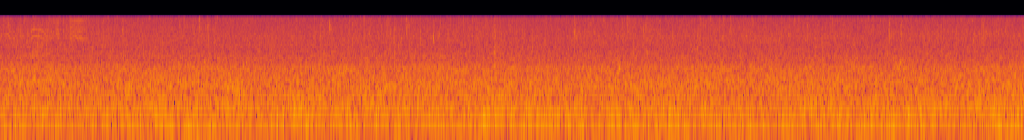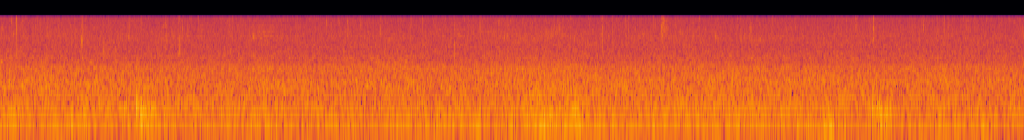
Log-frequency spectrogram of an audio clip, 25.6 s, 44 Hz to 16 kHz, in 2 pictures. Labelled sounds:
16.0	16.3	Pacific white-sided dolphin, 3.9 to 4.2 kHz

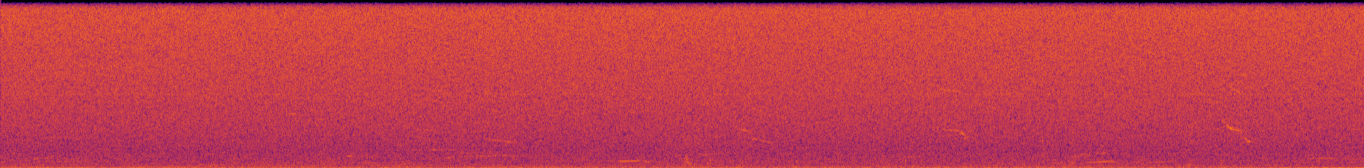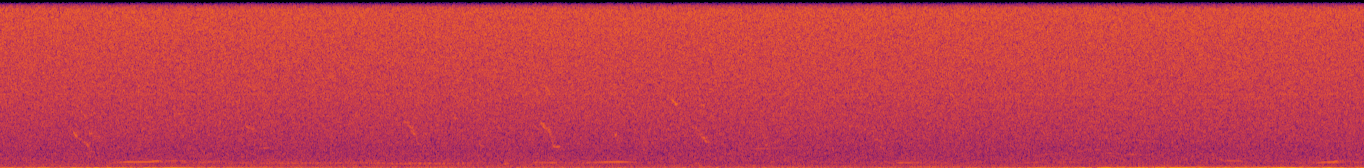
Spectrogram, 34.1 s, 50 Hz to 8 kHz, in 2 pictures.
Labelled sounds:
11.8	12.1	humpback whale, 1.6 to 2.0 kHz

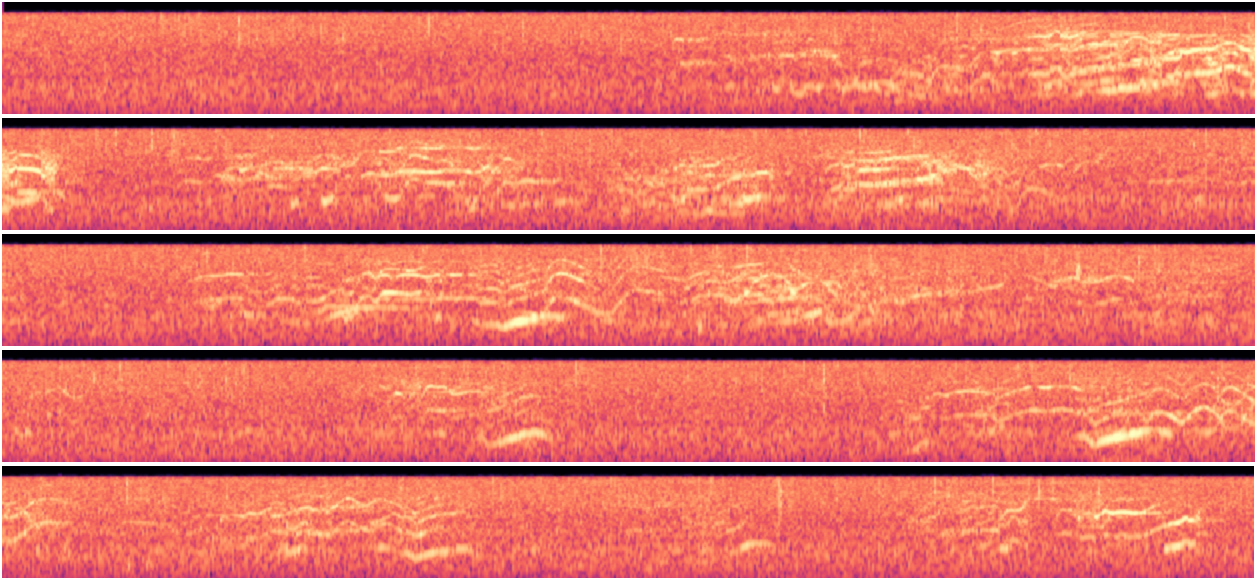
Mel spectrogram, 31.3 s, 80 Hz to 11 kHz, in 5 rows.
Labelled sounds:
3.7	6.6	killer whale, offshore, 0.78 to 4.7 kHz
7.3	9.1	killer whale, offshore, 1.2 to 5.1 kHz
9.5	11.0	killer whale, offshore, 1.4 to 4.1 kHz
11.3	12.4	killer whale, offshore, 1.0 to 1.9 kHz
13.4	15.7	killer whale, offshore, 0.78 to 4.9 kHz
16.0	16.8	killer whale, offshore, 0.78 to 3.4 kHz
17.1	18.2	killer whale, offshore, 1.7 to 3.2 kHz
20.9	21.6	killer whale, offshore, 0.78 to 3.8 kHz
23.4	25.4	killer whale, offshore, 0.78 to 4.8 kHz
26.0	27.5	killer whale, offshore, 0.78 to 3.6 kHz
29.7	30.1	killer whale, offshore, 1.3 to 1.8 kHz
30.4	31.2	killer whale, offshore, 1.3 to 3.5 kHz

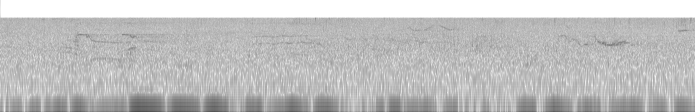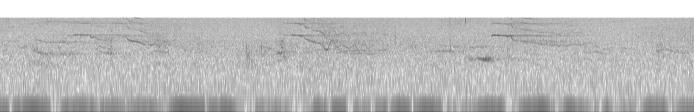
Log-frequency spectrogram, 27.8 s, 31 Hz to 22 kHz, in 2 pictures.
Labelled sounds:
1.4	3.4	killer whale, Bigg's (transient), Gulf of Alaska transient, 1.6 to 3.0 kHz
11.1	12.7	killer whale, Bigg's (transient), Gulf of Alaska transient, 1.3 to 2.8 kHz
15.3	17.2	killer whale, Bigg's (transient), Gulf of Alaska transient, 1.4 to 8.0 kHz
19.6	21.7	killer whale, Bigg's (transient), Gulf of Alaska transient, 0.78 to 8.0 kHz
23.7	26.5	killer whale, Bigg's (transient), Gulf of Alaska transient, 0.86 to 8.0 kHz
26.9	27.7	killer whale, Bigg's (transient), Gulf of Alaska transient, 0.81 to 1.9 kHz

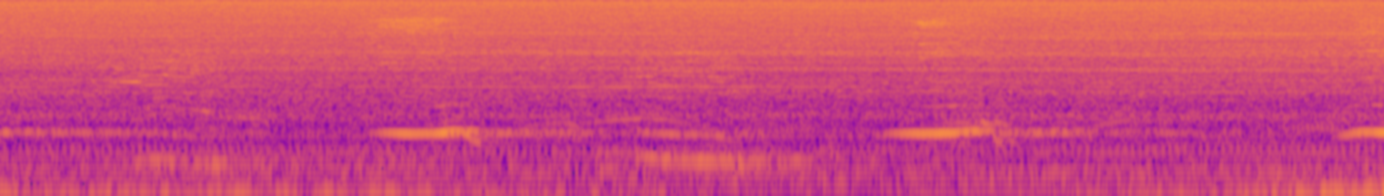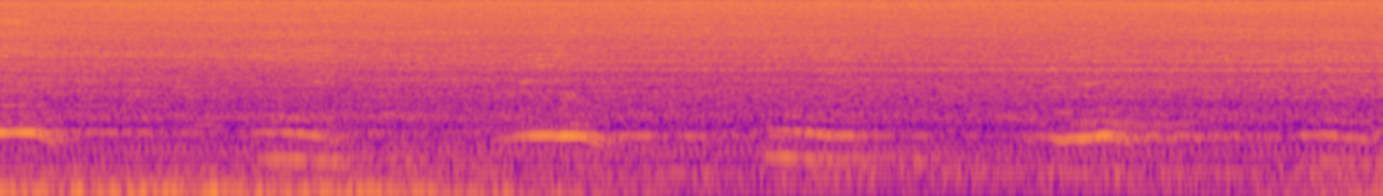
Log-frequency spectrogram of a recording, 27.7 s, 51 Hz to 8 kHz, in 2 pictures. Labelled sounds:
3.7	4.3	humpback whale, 3.8 to 4.8 kHz
9.1	9.5	humpback whale, 4.2 to 4.6 kHz
19.2	19.4	humpback whale, 1.3 to 1.5 kHz

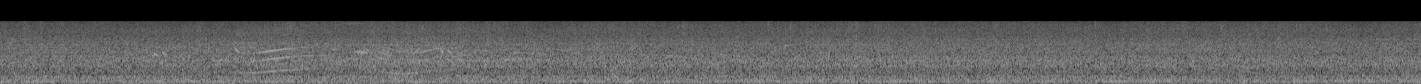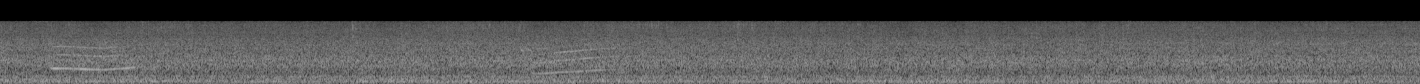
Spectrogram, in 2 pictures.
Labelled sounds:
2.4	3.0	killer whale, Bigg's (transient), 0.52 to 2.1 kHz
14.7	15.6	killer whale, Bigg's (transient), 0.66 to 2.3 kHz
19.5	20.0	killer whale, Bigg's (transient), 0.49 to 0.63 kHz

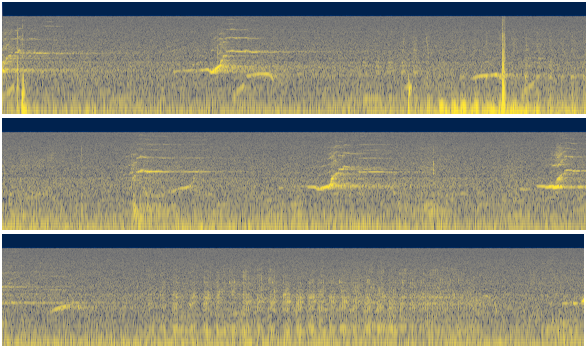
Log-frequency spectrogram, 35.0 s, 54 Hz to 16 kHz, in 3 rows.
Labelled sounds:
0.0	1.2	humpback whale, 0.80 to 4.8 kHz
4.3	5.6	humpback whale, 0.80 to 4.1 kHz
14.3	15.1	humpback whale, 0.96 to 4.3 kHz
18.3	19.3	humpback whale, 0.80 to 4.3 kHz
22.5	23.7	humpback whale, 0.80 to 6.5 kHz

